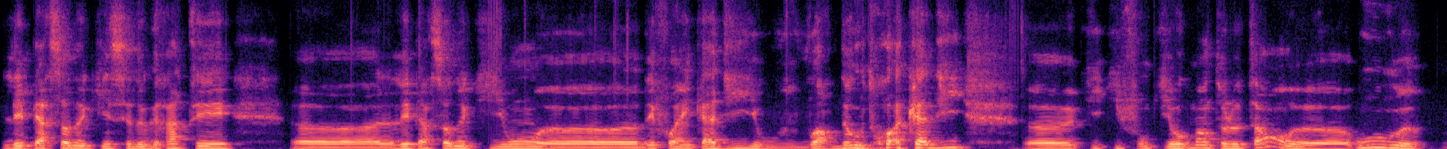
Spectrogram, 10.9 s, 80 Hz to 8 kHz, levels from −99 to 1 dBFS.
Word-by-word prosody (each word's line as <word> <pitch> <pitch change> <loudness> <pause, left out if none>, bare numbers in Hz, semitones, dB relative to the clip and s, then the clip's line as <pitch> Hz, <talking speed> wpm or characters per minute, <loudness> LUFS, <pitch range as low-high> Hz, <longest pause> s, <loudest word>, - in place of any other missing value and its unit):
les - - 0
personnes 140 -1 +1
qui 130 -2 -8
essaient 120 0 -3
de 115 - 0
gratter, 125 +2 0 0.4
heu, 95 0 +1
les 120 +1 +3
personnes 125 +1 0
qui 115 -2 -9
ont, 120 -2 +1
heu, 95 -2 +3
des 105 +4 -3
fois 110 +1 -1
un 105 - -2
caddie 115 +2 -1
ou 100 -3 -7 0.2
voire 110 +4 +1
2 145 +7 -1
ou 150 -2 +2
3 130 - +2
caddies, 170 +1 +2 0.5
heu, 105 0 +1
qui 110 -2 -11
qui 115 +1 -9
font 120 0 -8
qui 115 +1 -3
augmentent 150 +5 +1
le 120 -2 +2
temps, 125 +1 -1
heu, 105 -2 +2 0.3
ou, 160 -2 +1
heu, 115 -3 -2
120 Hz, 180 wpm, -20 LUFS, 105-130 Hz, 0.5 s, les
